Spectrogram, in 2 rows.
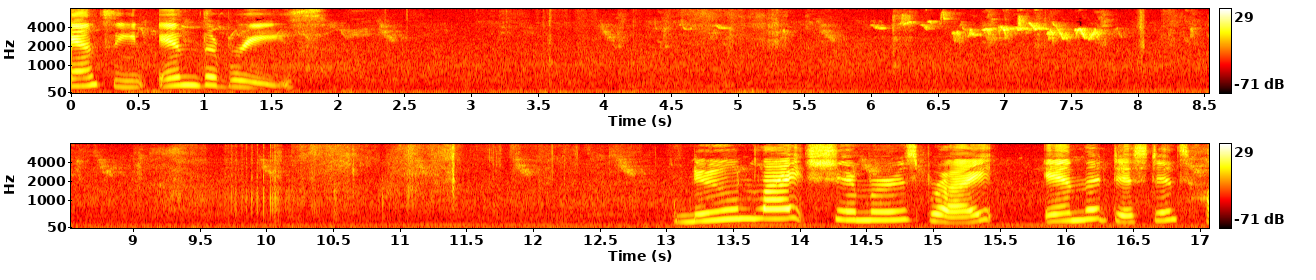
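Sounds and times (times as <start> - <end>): small bird chirping: 1.8 - 12.9
book pages turning: 3.2 - 6.3, 7.7 - 12.8.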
